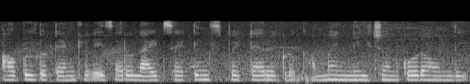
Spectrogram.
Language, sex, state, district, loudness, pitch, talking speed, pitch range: Telugu, female, Telangana, Karimnagar, -16 LUFS, 205 Hz, 155 wpm, 200-215 Hz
